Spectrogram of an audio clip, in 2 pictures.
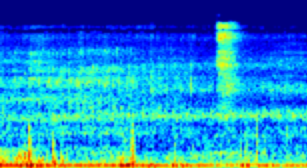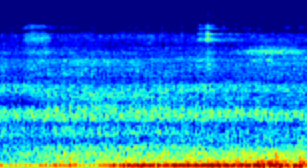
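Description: Flatbed tow truck's engine running, a low steady rumble that grows louder in the last couple of seconds.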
